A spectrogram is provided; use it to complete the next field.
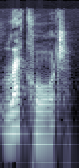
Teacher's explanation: the lips are getting quite round for record in the British English version whereas in the American English version it's more like record so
